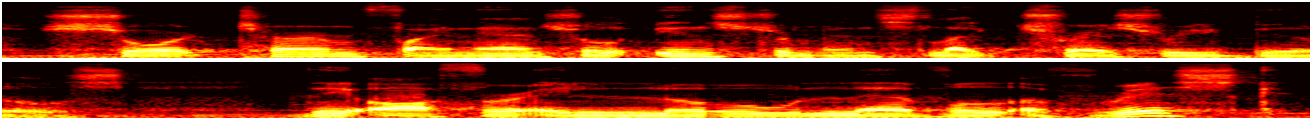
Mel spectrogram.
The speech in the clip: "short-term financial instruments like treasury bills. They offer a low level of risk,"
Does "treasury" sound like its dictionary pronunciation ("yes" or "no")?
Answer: yes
